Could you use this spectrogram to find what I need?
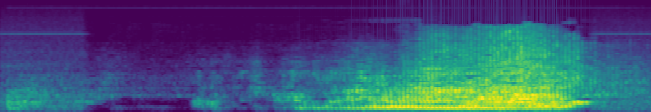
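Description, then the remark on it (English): A military helicopter on a training flight comes down and crashes over a neighborhood in Huntsville, Alabama, recorded by a Nest camera: a quiet stretch gives way to a deep, loud roar that swells over a few seconds, holds, then drops off abruptly, with no voices. “New this morning, a Nest camera captures the moment a military helicopter went down over an Alabama neighborhood, killing two people.”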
